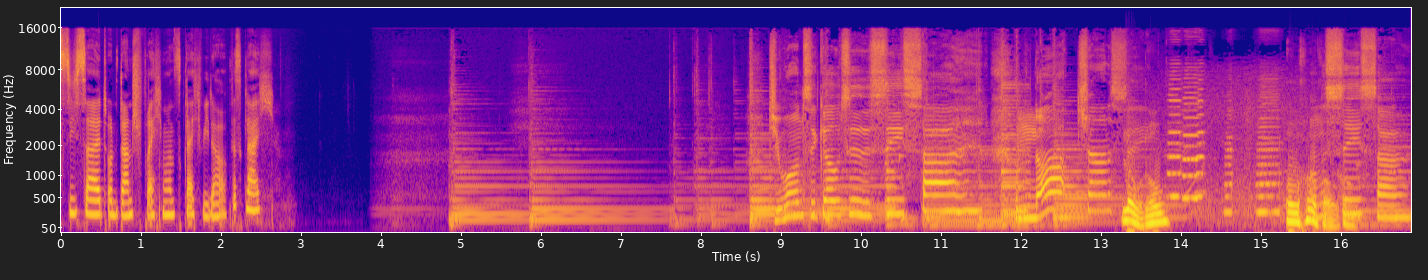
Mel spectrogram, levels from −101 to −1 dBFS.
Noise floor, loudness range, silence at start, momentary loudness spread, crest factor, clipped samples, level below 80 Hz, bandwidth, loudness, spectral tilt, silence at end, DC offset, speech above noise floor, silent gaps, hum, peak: -76 dBFS; 17 LU; 0 s; 20 LU; 14 dB; under 0.1%; -38 dBFS; 16.5 kHz; -14 LUFS; -5 dB/octave; 0 s; under 0.1%; 63 dB; none; none; 0 dBFS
